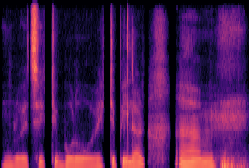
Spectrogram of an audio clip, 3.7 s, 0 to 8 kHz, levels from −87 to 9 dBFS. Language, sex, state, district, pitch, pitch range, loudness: Bengali, female, Tripura, West Tripura, 175 Hz, 165-180 Hz, -19 LUFS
